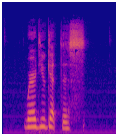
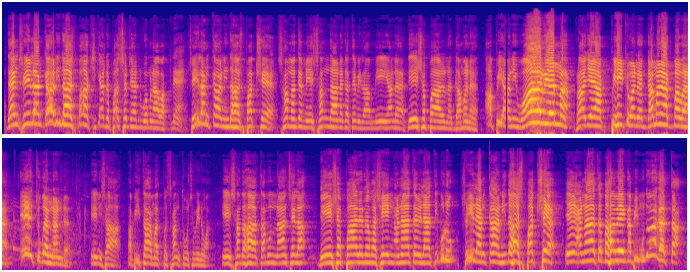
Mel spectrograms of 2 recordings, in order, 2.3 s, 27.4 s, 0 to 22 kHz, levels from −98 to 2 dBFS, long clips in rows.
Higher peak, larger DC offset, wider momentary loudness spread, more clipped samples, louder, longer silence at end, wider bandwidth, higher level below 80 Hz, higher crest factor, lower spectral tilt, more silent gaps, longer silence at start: second, -20 dBFS vs 0 dBFS; neither; second, 5 LU vs 14 LU; neither; second, -34 LUFS vs -15 LUFS; first, 0.65 s vs 0.1 s; second, 13.5 kHz vs 16 kHz; second, -70 dBFS vs -42 dBFS; about the same, 16 dB vs 16 dB; about the same, -2.5 dB/octave vs -3.5 dB/octave; neither; first, 0.45 s vs 0.1 s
